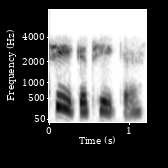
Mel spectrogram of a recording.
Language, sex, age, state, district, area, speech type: Dogri, female, 18-30, Jammu and Kashmir, Udhampur, rural, conversation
